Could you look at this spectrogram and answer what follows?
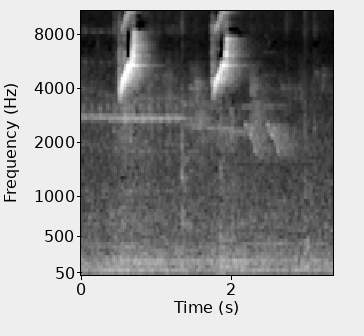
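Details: On day 11 of feeding young, 27 November 2019, an olive-backed sunbird gives two high, sharply rising chirps a little over a second apart, with a faint thin whistle behind.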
